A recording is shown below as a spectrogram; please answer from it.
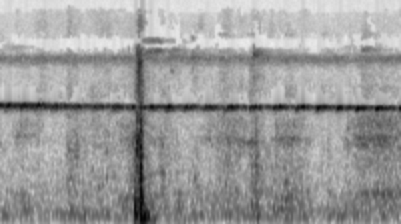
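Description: Faint, steady high-pitched insect drone, with a single sharp click about a second and a half in.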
